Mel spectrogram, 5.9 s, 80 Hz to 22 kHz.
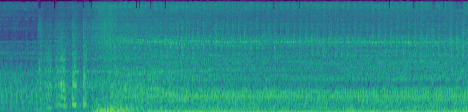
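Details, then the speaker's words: VW Mk2 Polo bread van with swapped Mk3 Polo/Lupo twin-cam AFH engine, 1.4 or possibly 1.6, fed by a temporary oil-pump fuel supply: catches after a few cranks, fast uneven ticking over idle, louder than normal; cause not yet found. "stays running and also I need to get a better pump um the ticking is bad I'm going to have to delve into this"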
